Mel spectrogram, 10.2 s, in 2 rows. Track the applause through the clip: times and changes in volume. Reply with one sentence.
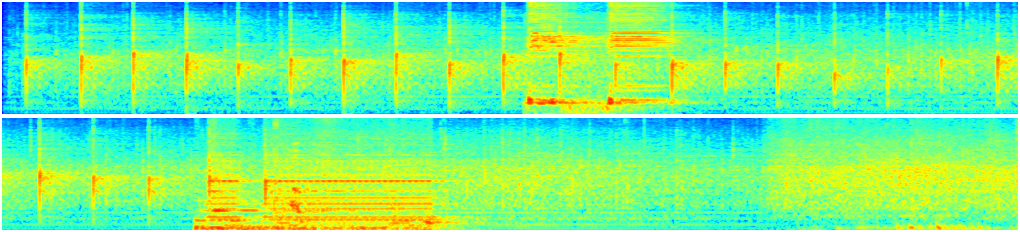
You can hear the applause from 0.1 to 10.1 s, at a steady volume.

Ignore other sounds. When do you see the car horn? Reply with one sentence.
The car horn can be heard from 2.6 to 3.4 s and from 6.0 to 7.2 s.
